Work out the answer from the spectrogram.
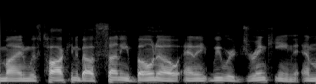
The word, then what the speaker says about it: Bono: Yeah, Bono, yeah. Dude, I had a fucked up thing happen with that, where an English friend of mine was talking about Sonny Bono, and we were drinking, and like I didn't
